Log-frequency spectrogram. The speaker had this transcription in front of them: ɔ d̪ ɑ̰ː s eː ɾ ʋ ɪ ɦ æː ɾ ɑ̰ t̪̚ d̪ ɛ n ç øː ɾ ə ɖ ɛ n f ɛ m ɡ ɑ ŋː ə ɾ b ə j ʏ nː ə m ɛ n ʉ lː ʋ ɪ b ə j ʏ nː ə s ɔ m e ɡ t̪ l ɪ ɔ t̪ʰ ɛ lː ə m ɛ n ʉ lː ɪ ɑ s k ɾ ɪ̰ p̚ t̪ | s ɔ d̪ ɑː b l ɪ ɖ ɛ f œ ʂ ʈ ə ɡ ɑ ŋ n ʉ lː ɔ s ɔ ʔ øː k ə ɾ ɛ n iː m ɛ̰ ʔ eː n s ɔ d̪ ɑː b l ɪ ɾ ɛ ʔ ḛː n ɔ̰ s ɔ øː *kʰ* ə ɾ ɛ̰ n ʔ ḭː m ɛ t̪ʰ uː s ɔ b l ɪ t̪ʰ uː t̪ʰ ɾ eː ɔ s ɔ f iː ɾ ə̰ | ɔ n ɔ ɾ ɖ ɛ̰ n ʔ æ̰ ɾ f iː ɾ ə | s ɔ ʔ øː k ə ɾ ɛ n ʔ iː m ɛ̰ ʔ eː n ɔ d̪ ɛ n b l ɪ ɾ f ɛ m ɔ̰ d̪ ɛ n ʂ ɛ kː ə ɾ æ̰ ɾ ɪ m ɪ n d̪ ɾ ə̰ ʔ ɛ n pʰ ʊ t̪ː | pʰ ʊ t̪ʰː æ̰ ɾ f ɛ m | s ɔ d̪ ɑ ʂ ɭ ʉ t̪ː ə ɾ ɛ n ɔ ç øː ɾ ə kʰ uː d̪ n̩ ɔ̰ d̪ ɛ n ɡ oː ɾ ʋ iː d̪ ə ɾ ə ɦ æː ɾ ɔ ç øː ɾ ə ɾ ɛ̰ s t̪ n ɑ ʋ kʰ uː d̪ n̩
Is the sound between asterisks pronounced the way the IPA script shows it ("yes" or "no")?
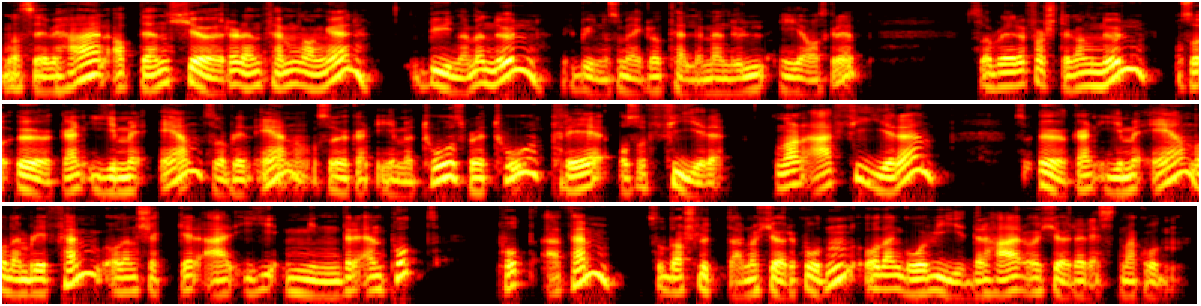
no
